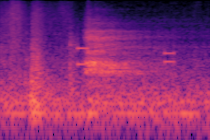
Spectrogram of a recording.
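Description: A phone gives short electronic beeps.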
